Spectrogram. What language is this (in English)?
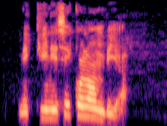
Kabyle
